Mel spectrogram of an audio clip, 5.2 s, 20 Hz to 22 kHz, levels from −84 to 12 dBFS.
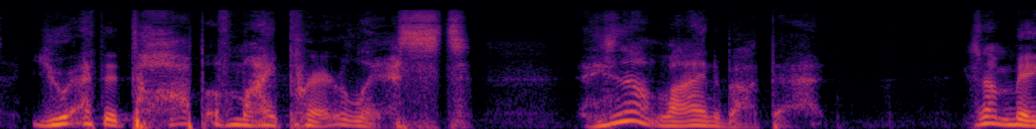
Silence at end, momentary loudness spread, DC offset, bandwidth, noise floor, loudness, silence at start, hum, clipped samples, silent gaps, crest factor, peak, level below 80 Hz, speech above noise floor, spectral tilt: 0 s; 16 LU; under 0.1%; 16 kHz; -66 dBFS; -27 LUFS; 0.15 s; none; under 0.1%; none; 22 dB; -6 dBFS; -52 dBFS; 39 dB; -5.5 dB/octave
